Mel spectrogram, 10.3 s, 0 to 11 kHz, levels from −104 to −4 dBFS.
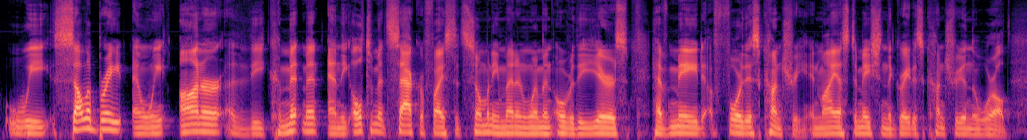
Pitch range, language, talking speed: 100-130 Hz, English, 200 wpm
